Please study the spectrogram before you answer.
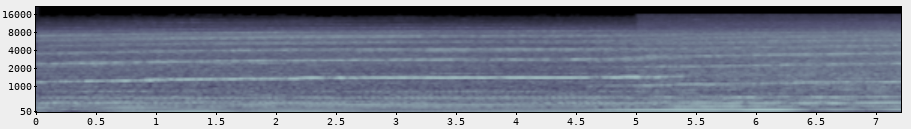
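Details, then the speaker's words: Turbo LS VTEC Honda Civic with new GSR camshafts, new ring gaps and an ACT 6-puck clutch, on the dyno for a baseline pull. The pitch climbs cleanly and steadily under load with no knock or misfire; sounds healthy and smooth. "sounds healthy sounds like really smooth"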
